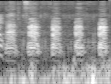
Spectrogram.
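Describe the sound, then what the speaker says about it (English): Chinese goose honking excitedly, five loud, close, evenly spaced nasal honks in quick succession. "The China goose is really having a good old time."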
